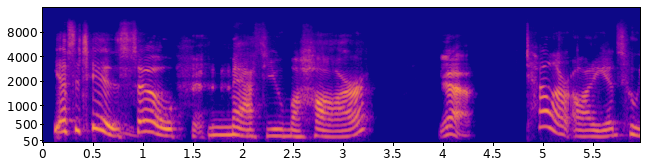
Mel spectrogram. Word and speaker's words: Meagher: audience know out there your last name is spelled m-e-a-g-h-e-r so a lot of people might call you meager right uh I get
